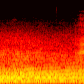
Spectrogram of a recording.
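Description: A race car, the ICE Intercapital Express transport car, at Winton circuit during a Victorian State Race Series round, with its engine holding a loud, steady, close drone through a set of bends.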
